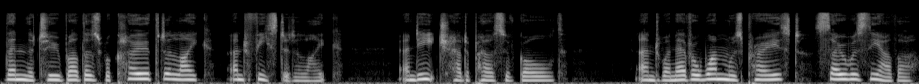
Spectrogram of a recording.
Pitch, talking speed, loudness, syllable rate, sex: 205 Hz, 170 wpm, -18 LUFS, 5.2 syllables/s, female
